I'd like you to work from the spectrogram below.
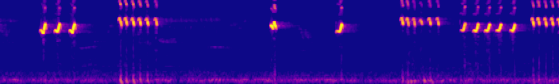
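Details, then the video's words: Sunbird song used to lure birds and coax quiet ones into singing: bursts of three to five sharp high chirps alternating with higher jingling trills, a short quiet gap midway, and low background rumble. "SUARA BURUNG KOLIBRI GACOR"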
